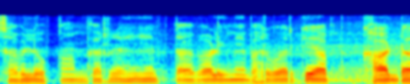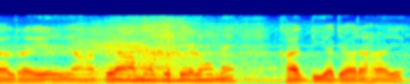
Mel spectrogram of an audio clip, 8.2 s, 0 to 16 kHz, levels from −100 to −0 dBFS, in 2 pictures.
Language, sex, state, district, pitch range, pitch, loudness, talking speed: Hindi, male, Madhya Pradesh, Bhopal, 110-115 Hz, 110 Hz, -18 LUFS, 195 wpm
